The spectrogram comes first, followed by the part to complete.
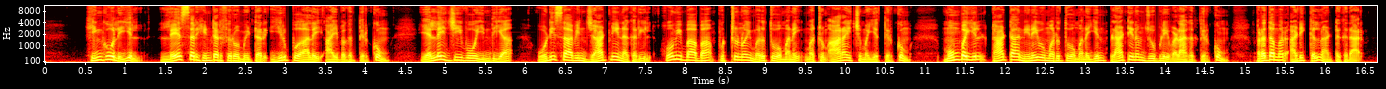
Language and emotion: Tamil, neutral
